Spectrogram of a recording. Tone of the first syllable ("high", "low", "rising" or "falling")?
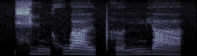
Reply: falling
